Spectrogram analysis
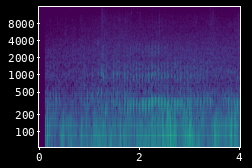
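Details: Pet guinea pig moving oddly; a low, fast pulsing rumble builds steadily through the clip, purring in rapid throbs, with light pattering of movement underneath.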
